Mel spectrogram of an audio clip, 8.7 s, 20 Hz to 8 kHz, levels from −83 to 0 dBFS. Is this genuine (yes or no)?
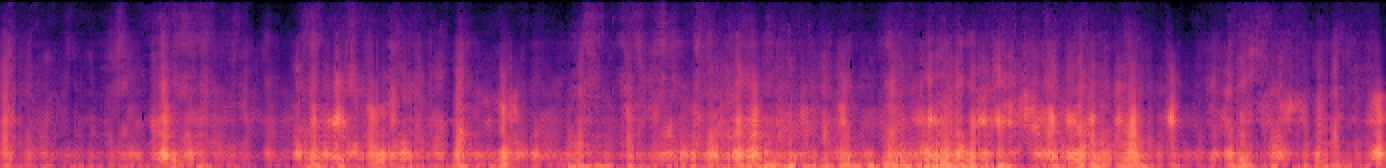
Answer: no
